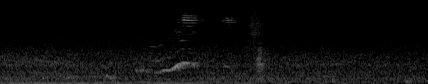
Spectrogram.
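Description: A dog gives one short whine that rises in pitch, about a second and a half in, followed by a faint click.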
